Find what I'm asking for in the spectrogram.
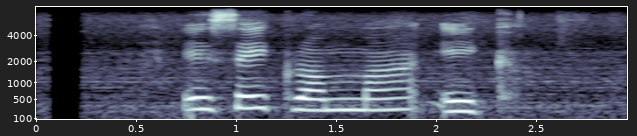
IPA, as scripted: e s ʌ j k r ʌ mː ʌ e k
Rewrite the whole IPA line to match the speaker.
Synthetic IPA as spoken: e s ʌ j k r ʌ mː a e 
